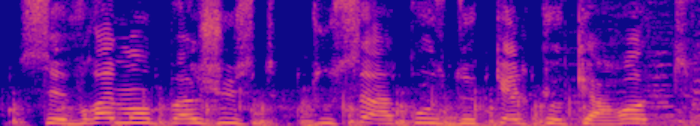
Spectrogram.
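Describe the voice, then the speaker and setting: A woman's voice: high-pitched, fairly even intonation, a little slow, music in the background. A woman voicing a childlike, eager, sometimes sulky talking tractor in a children's cartoon.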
